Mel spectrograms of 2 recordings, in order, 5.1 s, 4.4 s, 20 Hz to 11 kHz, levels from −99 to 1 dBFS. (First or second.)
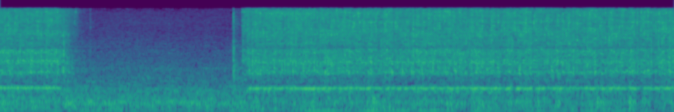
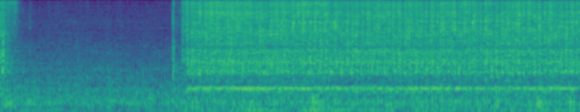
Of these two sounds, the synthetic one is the second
